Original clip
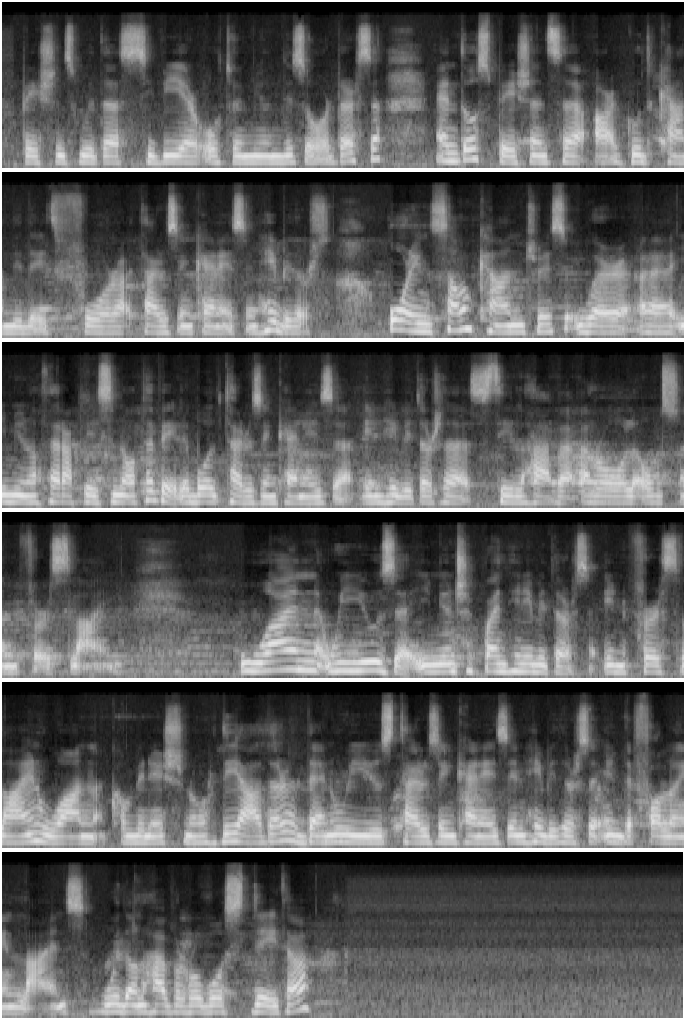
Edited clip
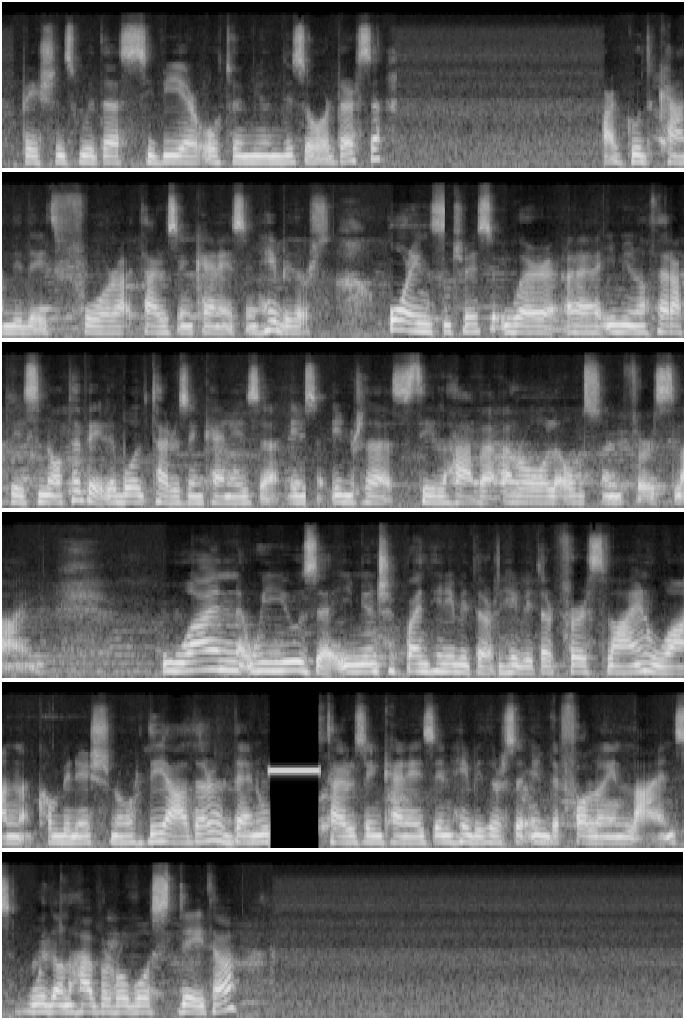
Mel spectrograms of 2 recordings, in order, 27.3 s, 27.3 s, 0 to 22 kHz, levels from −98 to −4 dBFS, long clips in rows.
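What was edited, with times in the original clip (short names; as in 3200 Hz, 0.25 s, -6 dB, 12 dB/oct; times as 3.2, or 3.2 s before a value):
2.63–4.02 room tone
7.5–7.99 cut
11.61–11.96 swap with 17.48–17.8
20.46–20.8 bleep 2440 Hz -16 dBFS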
